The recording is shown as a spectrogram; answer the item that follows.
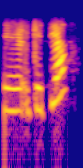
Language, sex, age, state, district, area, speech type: Assamese, female, 18-30, Assam, Sonitpur, rural, conversation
